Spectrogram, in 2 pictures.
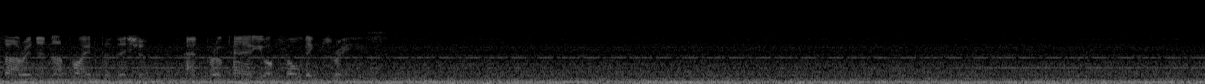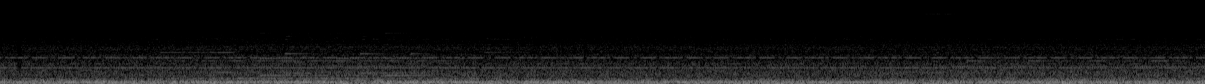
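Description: A jet airliner's engines drone steadily in the cockpit.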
